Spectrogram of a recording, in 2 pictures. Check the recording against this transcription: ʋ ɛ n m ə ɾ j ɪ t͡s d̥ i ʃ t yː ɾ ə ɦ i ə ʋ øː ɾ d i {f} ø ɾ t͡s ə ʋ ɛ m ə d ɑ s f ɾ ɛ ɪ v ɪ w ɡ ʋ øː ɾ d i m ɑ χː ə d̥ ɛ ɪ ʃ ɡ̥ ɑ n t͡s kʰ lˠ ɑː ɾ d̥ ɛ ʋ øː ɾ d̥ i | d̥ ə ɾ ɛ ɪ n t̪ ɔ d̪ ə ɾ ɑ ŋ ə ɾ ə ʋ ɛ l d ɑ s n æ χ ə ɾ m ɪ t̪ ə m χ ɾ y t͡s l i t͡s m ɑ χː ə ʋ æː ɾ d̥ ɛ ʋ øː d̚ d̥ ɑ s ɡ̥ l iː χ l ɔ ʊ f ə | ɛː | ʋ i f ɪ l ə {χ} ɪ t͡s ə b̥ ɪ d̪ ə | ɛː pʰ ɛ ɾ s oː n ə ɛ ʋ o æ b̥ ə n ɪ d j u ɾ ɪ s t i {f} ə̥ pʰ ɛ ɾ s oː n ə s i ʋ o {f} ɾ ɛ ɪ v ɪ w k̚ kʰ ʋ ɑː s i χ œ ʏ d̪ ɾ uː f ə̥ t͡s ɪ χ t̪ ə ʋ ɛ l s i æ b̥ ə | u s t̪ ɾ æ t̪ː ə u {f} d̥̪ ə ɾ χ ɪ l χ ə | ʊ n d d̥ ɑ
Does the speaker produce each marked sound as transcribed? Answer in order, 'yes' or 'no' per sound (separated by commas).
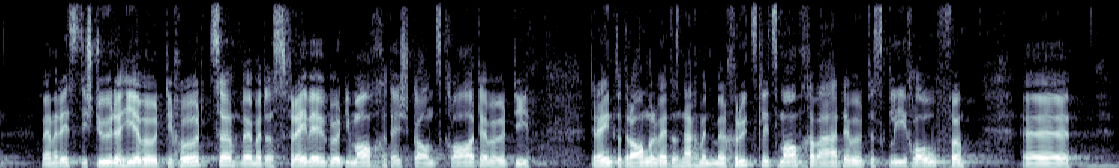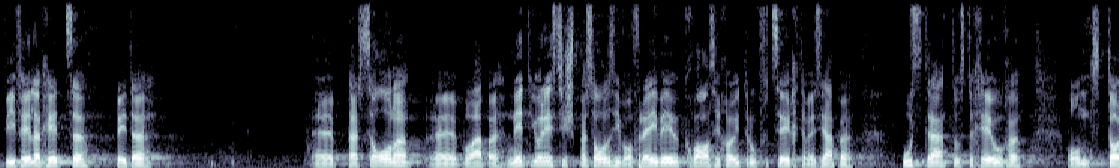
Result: no, yes, no, yes, no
